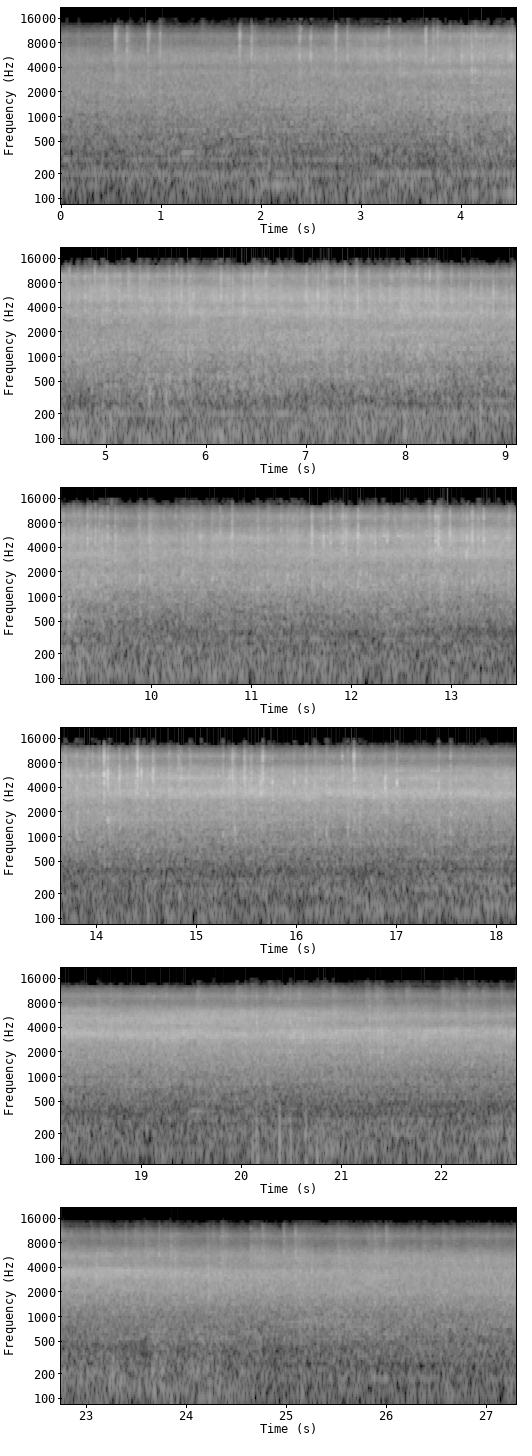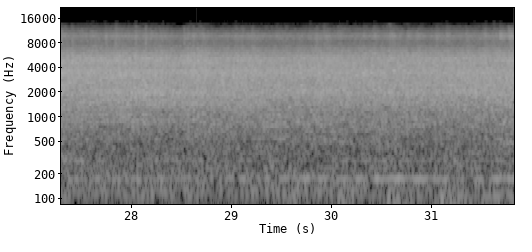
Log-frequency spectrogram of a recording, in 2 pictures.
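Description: Model train wheels rolling on the rails, a steady hissing rush with faint fine clicks that swells as a train passes close, loudest about halfway, then slowly fades.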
